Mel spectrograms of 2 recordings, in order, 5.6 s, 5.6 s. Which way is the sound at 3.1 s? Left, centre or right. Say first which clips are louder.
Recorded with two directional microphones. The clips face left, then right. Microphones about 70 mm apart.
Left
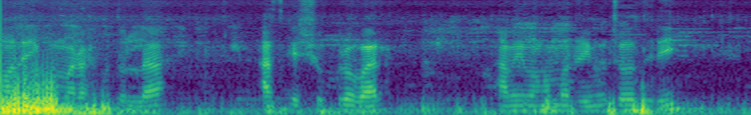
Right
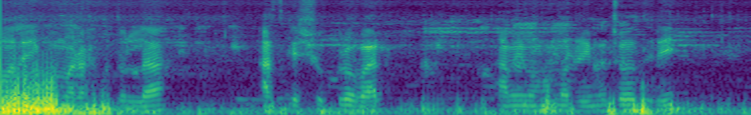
Right 1 dB; right.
